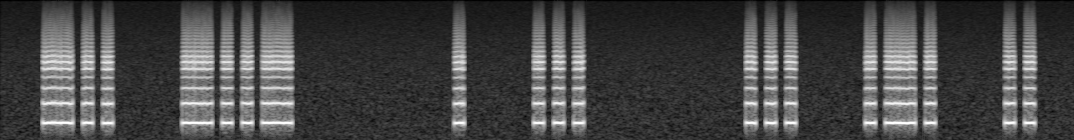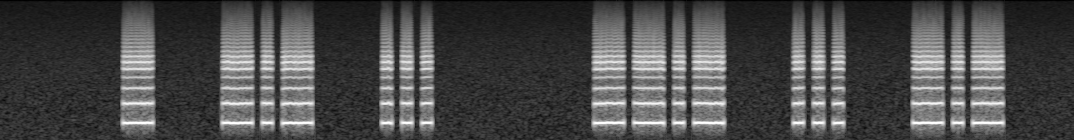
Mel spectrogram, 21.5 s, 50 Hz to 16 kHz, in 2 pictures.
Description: Morse code, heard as a buzzer, machine-sent, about 12 wpm, spaced as for 8 wpm. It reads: DX ES SRI TKS QSK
